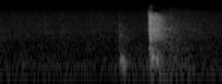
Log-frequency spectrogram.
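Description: A brief rustling swish about a second and a half in, just after a fainter soft sound, against quiet room tone.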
